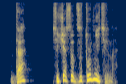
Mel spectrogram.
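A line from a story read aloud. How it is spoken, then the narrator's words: Snapping retort. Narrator (Russian): огрызнулся Гарри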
